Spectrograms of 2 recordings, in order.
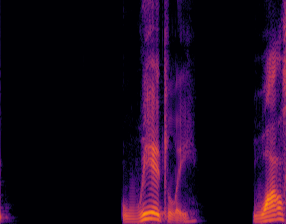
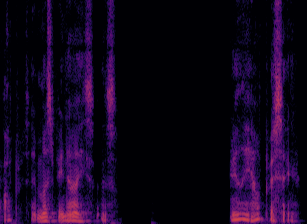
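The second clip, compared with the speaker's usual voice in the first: sarcastic aside; 18 dB quieter, faster than usual. Retold or imitated. Muttered sarcastic reply.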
